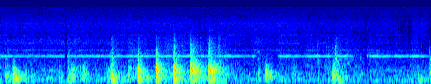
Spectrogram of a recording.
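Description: Knuckles knocking on a wooden front door: a quick run of about eight raps lasting about a second, with a few single knocks before and after. A faint steady high tone runs underneath.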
